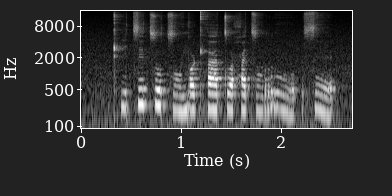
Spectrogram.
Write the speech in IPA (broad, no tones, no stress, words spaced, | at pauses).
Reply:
ʈʰit͡sɪ t͡sot͡sɔ̤ jɔʈʰa toħɛt͡sɔ̤ro̤ | sɛ̤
